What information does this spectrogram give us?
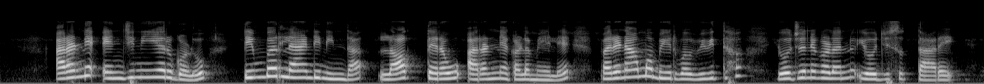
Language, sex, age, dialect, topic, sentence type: Kannada, female, 51-55, Coastal/Dakshin, agriculture, statement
